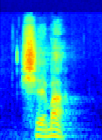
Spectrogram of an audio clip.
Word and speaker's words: Shema: Shema. ¿Puedes repetir conmigo? Shema o Shema en, en pronunciación hebrea, pero nosotros con acento Shema, ¿no es cierto?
